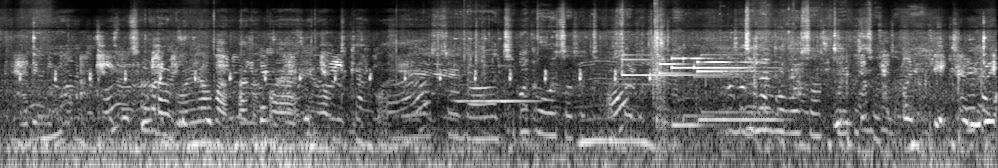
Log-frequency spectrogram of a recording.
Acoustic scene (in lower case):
car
